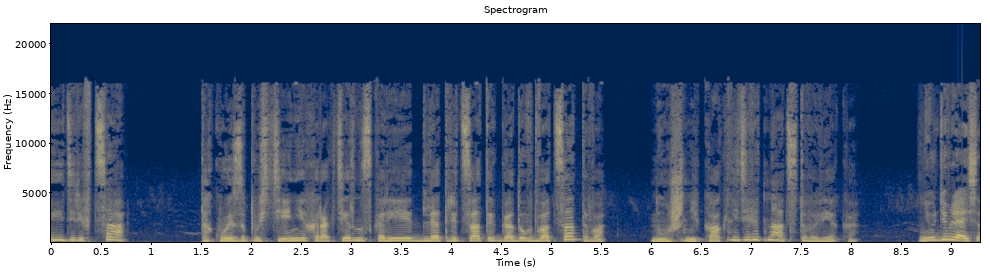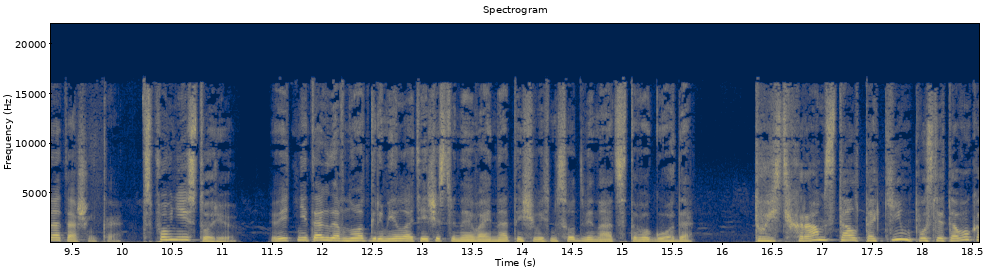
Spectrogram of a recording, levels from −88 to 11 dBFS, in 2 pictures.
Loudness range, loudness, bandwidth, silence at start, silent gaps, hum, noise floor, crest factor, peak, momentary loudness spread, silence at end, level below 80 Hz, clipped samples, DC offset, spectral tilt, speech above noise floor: 3 LU; -14 LUFS; 17 kHz; 0 s; none; none; -57 dBFS; 14 dB; 0 dBFS; 9 LU; 0 s; -40 dBFS; under 0.1%; 0.3%; -4.5 dB/octave; 43 dB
